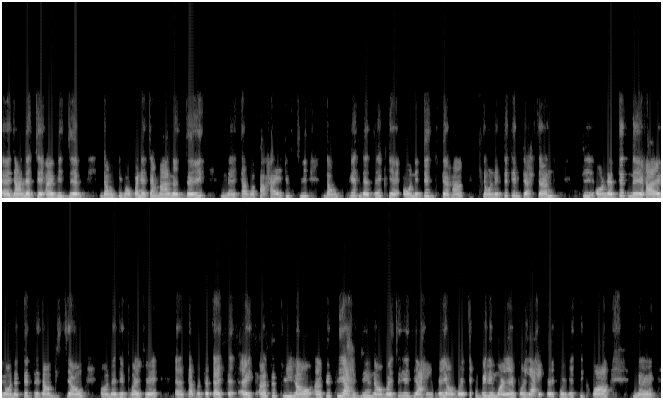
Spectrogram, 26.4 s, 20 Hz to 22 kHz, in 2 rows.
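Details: Dysarthria associated with cerebral palsy caused by lack of oxygen at birth, in a 29-year-old woman who appears to mention speech difficulties.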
